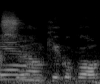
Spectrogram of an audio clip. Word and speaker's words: Søren Kierkegaard: notable figures like author Hans Christian Andersen, philosopher Søren Kierkegaard, or whether... That's actually how you pronounce his name.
